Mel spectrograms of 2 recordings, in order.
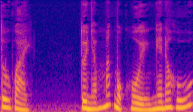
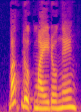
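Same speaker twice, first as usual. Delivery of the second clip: loud gloating shout; triumphant; 7 dB louder than usual. Acted. Boy springs his trap on his sister, loud triumphant gloat. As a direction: crow over the win. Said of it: "miệng cười đắc thắng".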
